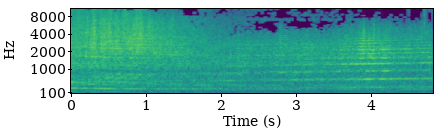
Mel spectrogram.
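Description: Race car engine passing at speed, its note dropping as the car goes by, then holding steady and rising a little near the end.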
